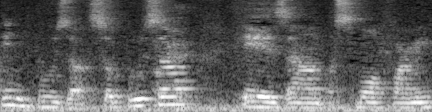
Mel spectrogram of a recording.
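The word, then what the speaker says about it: Busza: She was born in a small town called Buzza. It's spelled B U S Z A S Z A.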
